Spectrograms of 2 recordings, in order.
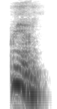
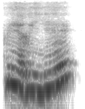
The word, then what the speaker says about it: pr: translittérant, on fait PRJ, mais en vocalisant, pour prononcer, on va mettre un E muet, ça va faire péri. Et on ne va pas dire, comme tout à l'heure, on ne va pas dire périer ou péri.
